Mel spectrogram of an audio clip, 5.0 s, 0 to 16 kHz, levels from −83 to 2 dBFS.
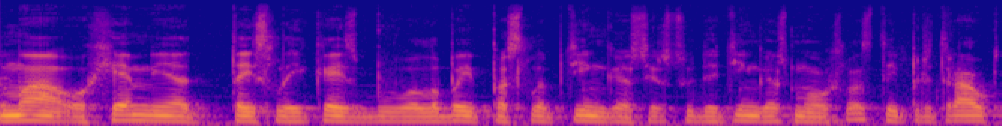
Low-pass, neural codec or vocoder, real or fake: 14.4 kHz; none; real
